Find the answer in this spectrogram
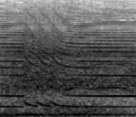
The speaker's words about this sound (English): Yeah, y'all thought we forgot about the air horn. Easter egg! And exactly. Jobs Friday! We can't have Jobs Friday without the air horn. It would be sacrilege.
